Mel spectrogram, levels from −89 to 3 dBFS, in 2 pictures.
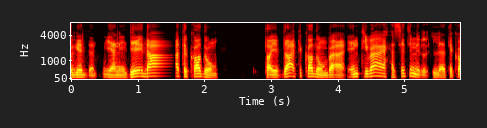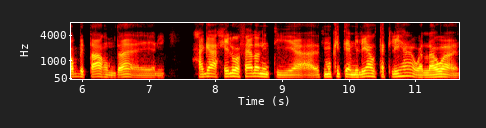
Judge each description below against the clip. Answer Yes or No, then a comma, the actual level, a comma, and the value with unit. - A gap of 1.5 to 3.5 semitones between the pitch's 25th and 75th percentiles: No, average, 4.8 semitones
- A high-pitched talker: No, low, 130 Hz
